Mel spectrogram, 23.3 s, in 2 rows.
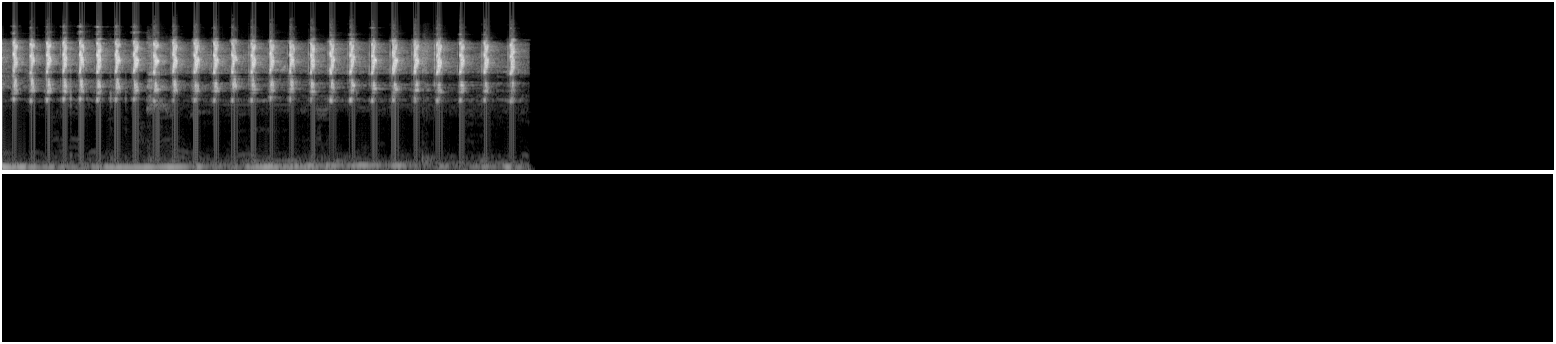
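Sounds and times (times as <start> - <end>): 
kusuma lovebird singing a long ngekek trill: 0.0 - 4.0.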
